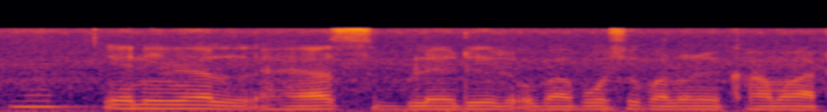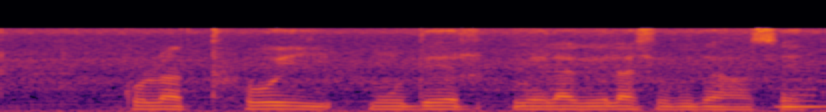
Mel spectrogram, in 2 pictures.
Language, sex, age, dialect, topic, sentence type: Bengali, male, 18-24, Rajbangshi, agriculture, statement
